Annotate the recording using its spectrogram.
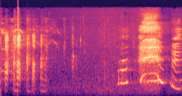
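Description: A woman's high-pitched laughter in short, gasping bursts, then a loud pitched cry near the end.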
